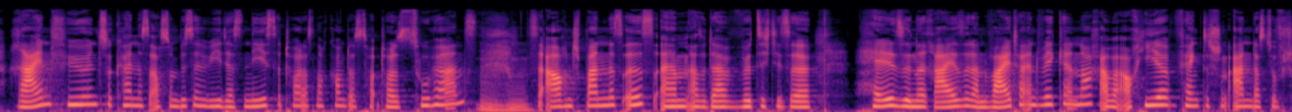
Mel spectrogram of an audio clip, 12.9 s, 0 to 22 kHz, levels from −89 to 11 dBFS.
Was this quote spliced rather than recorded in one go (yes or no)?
no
